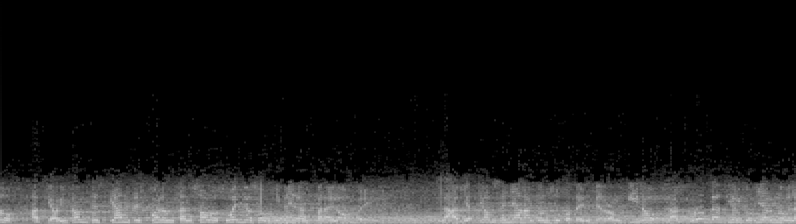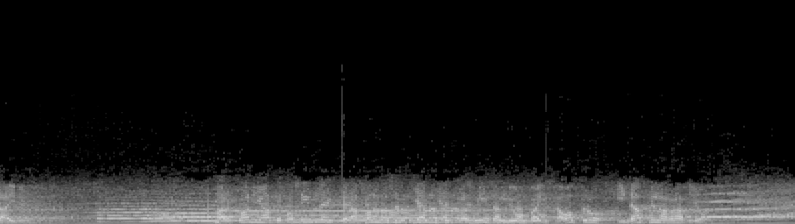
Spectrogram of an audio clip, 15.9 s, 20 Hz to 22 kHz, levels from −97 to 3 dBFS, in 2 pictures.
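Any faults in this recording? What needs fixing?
There's a doubled audio track from 11.38 to 13.42 s. A second full-band copy of the sound sits around a fifth of a second behind the original and a few dB quieter. It's a dry, exact repeat with no tail or room tone, and it cuts in and out abruptly at both ends. That points to the same signal being mixed in twice, likely through a second, slower capture path or an edit that left two copies out of alignment. To prevent it, make sure each source reaches the mix by only one route and check edit points for leftover overlapping copies.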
